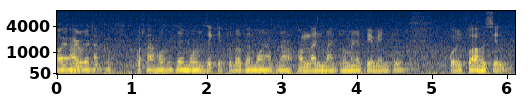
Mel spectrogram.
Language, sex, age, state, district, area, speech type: Assamese, male, 30-45, Assam, Golaghat, urban, spontaneous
